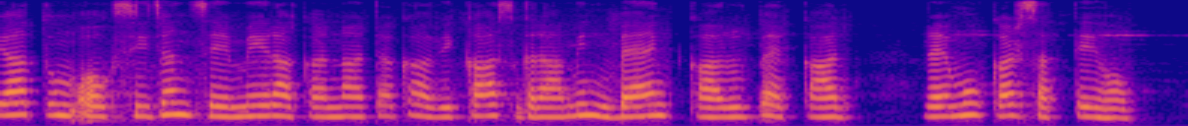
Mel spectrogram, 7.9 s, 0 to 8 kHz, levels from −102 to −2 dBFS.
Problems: constant background noise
